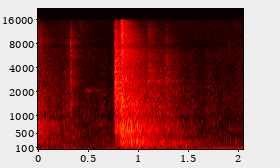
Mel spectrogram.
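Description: A single sudden bang about three quarters of a second in, dying away over about a second.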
